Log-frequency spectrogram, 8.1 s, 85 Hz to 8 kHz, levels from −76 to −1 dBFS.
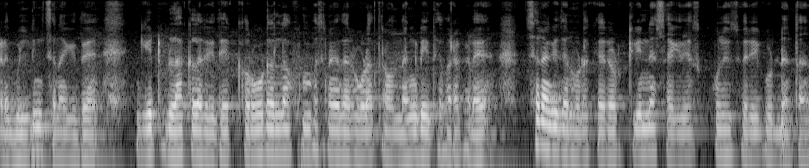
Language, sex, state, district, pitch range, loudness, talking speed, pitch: Kannada, male, Karnataka, Gulbarga, 110-120 Hz, -20 LUFS, 205 wpm, 115 Hz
